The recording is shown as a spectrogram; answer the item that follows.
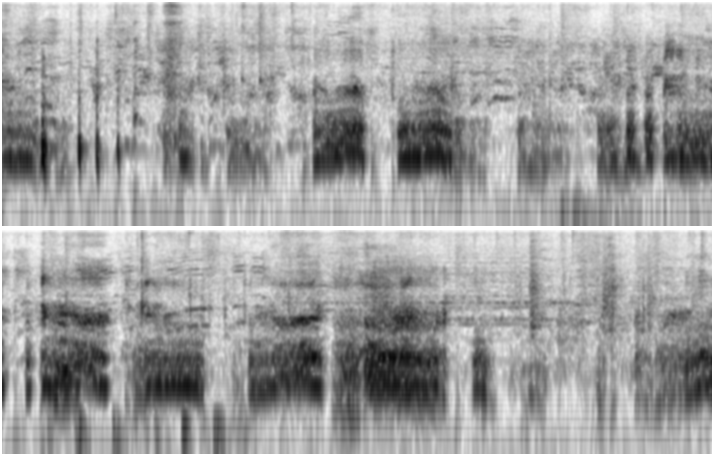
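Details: Young puppies in their early days growling in repeated low rumbling bursts of one to two seconds, mixed with small whimpers, while a woman speaks Finnish to them close by.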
